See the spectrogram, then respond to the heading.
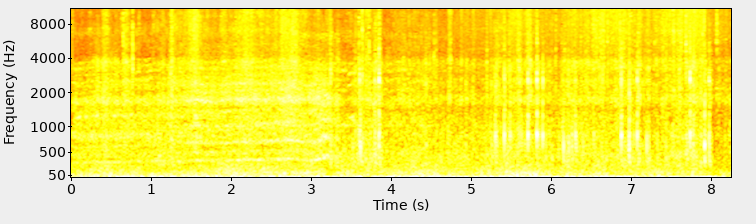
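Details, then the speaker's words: Engwe M20 e-bike with 48V 750W rear hub motor, riding off-road: irregular light clatters over tyre noise from the controller shaking loose in its tray under the seat; fixed with double-sided tape. "And it sounds like something's a little bit loose here. What the heck is rattling? The rattling noise was the controller shaking around in a tray under the seat."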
